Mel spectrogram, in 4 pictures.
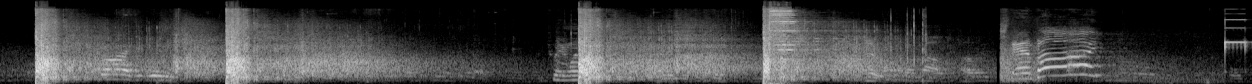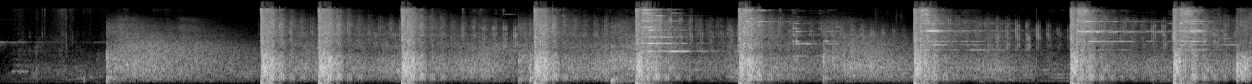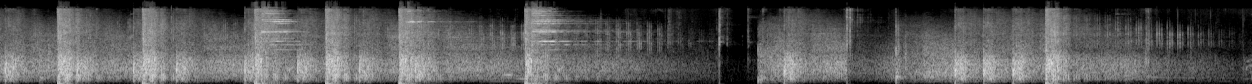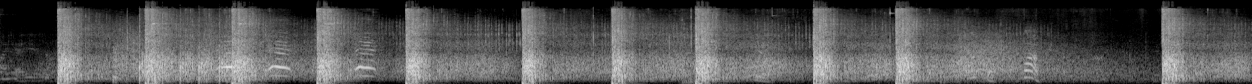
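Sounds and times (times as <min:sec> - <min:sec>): pistol shots: 0:00.3 - 0:03.9, 0:05.7 - 0:09.1, 0:13.6 - 0:31.9, 0:32.6 - 0:37.2, 0:38.1 - 0:47.7, 0:49.2 - 0:50.0
ringing of struck steel targets: 0:07.6 - 0:08.4, 0:18.9 - 0:25.1, 0:27.5 - 0:32.4.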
